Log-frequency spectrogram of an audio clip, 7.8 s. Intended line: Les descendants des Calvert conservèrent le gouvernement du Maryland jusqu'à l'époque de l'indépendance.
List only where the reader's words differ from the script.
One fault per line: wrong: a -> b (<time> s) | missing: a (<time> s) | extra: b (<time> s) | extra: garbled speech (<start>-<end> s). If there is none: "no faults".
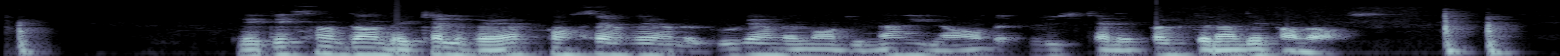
no faults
